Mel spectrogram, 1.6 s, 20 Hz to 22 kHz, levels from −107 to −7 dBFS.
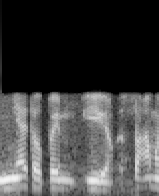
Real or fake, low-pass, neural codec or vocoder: fake; 3.6 kHz; vocoder, 24 kHz, 100 mel bands, Vocos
